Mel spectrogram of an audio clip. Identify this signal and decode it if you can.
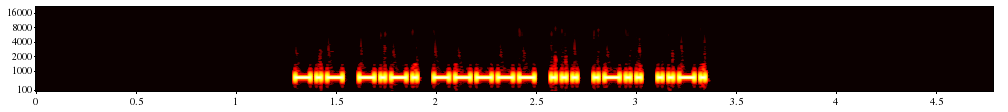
Morse code, heard as a keyed tone, about 41 wpm, 700 Hz. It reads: KC0SLF
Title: USA Call Signs - 6 Characters - Repeated 3x - 45wpm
